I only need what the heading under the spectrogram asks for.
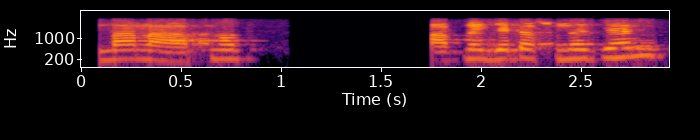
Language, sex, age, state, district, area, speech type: Bengali, male, 18-30, West Bengal, Purba Bardhaman, urban, conversation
